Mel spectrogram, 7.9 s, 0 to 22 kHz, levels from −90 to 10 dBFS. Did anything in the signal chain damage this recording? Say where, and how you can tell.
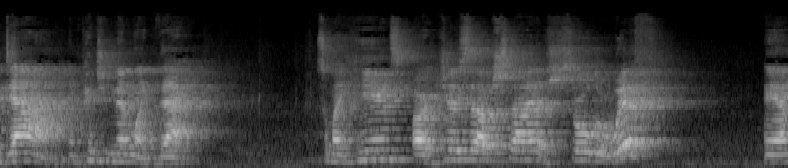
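No, no signal-chain damage heard.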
